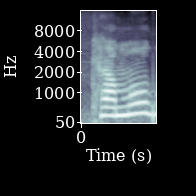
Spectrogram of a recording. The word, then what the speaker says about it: Camel: তো খেইনের জন্য এই আইপিএস সিম্বলটা প্রয়োজন, কিন্তু যখন আমরা ক্যামেল বলছি তখন এই এ সাউন্ড, এ ক্যামেল। তাহলে খেইন ক্যামেল। দেখো জাস্ট একটা এল এসেছে, এখানেই উচ্চারণটা কত ডিফারেন্ট হয়ে গেল, রাইট?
